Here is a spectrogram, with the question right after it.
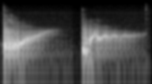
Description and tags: Two cartoon jumps, played with a jew harp.
Dos saltos de dibujos animados, tocados con un arpa de boca.
boing, bounce, golpe, harp, Jew-harp, muelle, silly, spring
